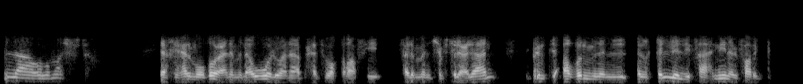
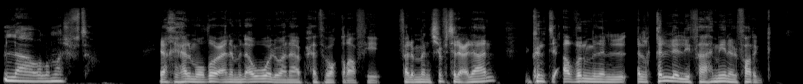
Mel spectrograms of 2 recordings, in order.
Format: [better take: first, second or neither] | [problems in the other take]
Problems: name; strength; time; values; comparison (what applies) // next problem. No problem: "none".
second | phone-call audio; poor line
